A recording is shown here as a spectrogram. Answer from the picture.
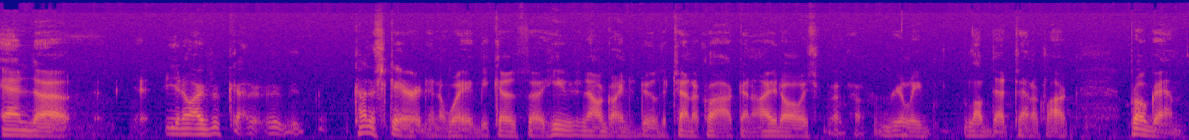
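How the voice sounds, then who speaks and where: Very deep and low, a man's voice carries an American accent. Long, frequent pauses break up his speech. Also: ordinary pitch variation, moderate pace. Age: 80s+. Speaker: retired TV weatherman. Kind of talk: interview. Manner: halting, many fillers.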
